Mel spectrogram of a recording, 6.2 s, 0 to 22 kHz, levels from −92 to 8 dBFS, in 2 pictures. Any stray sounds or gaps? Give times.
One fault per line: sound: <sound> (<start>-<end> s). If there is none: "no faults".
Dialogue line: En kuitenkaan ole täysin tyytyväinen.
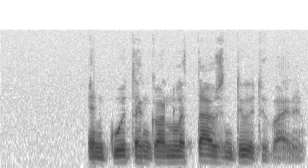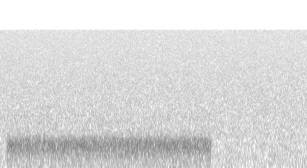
no faults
